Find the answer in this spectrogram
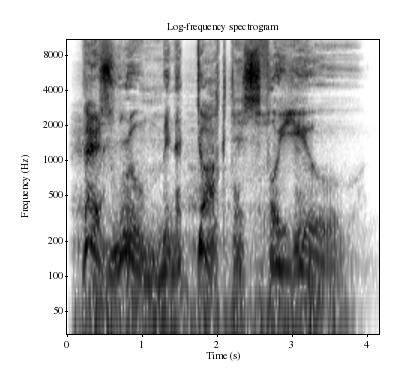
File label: Male Jailer Play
